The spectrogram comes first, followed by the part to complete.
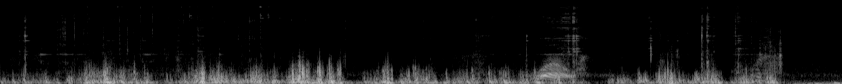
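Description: Irregular knocking, clatter and scraping as a bullet-pocked aluminum block is handled and turned over on stony ground.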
